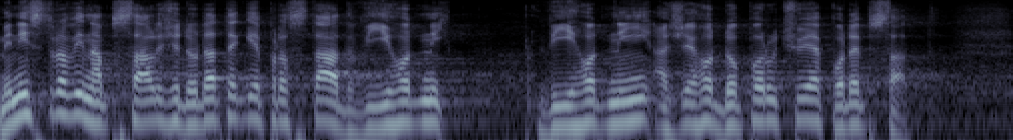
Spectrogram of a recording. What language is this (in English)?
Czech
